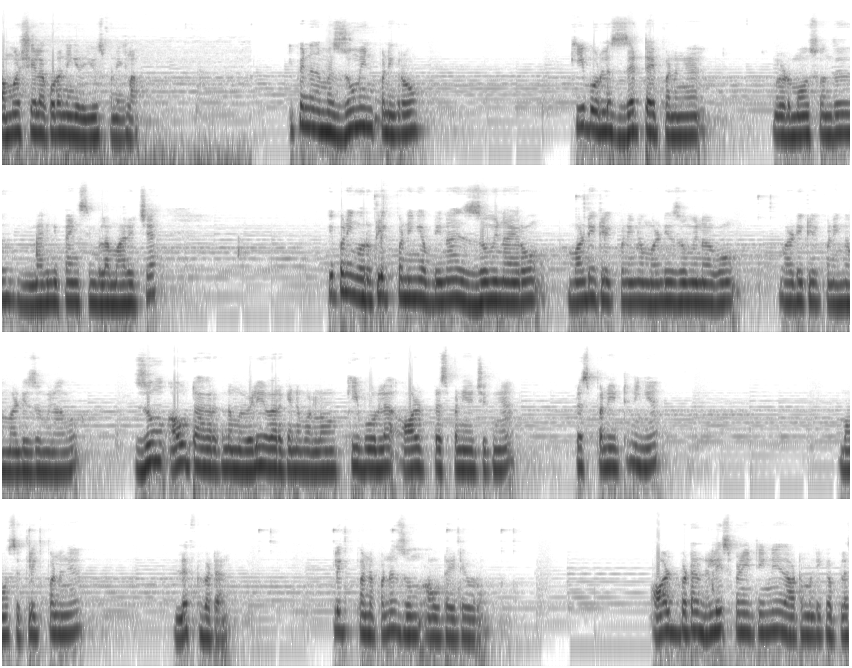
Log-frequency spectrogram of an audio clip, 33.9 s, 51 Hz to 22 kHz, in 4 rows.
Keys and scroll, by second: 5.3 z.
